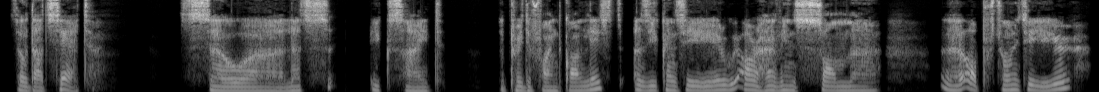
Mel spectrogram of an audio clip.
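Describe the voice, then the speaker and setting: The speaker has a non-native accent and talks at a fairly slow pace with long, frequent pauses. The recording is very clean, with a silent background. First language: Arabic. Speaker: software developer demoing own tool. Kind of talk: tutorial. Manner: halting, many fillers.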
